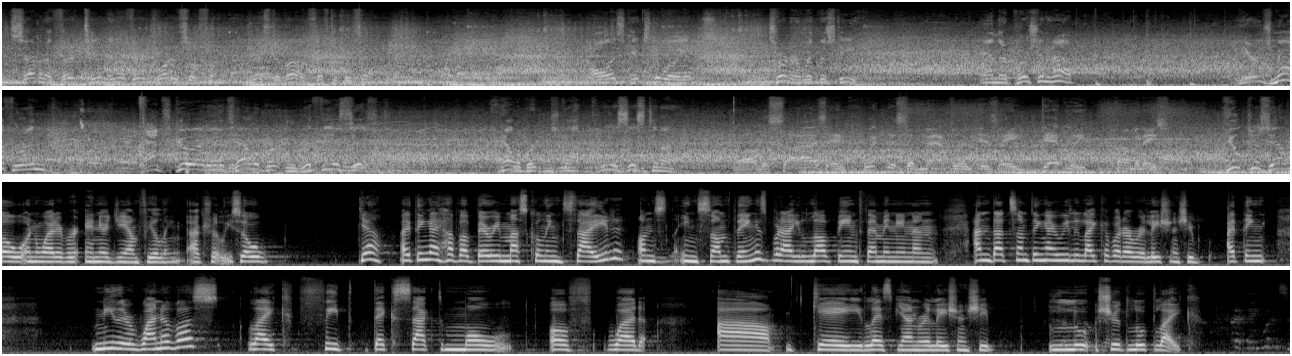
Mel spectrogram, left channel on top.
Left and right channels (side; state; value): both; different; correlation 0.00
